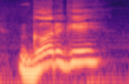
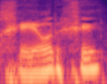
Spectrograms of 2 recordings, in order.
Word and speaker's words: Gheorghe: Gheorghe, escrito con muchas H's de por medio, George, Gheorghe se pronunciaba,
